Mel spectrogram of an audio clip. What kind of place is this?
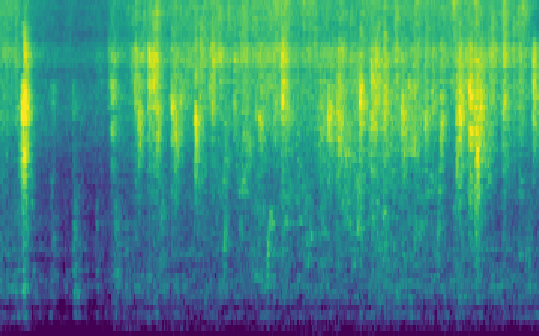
restroom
